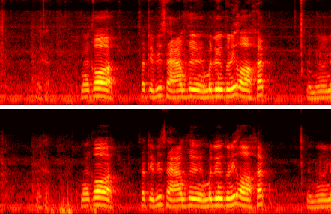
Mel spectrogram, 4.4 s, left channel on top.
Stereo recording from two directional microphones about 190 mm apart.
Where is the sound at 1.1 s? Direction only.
35° right (ahead or behind).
